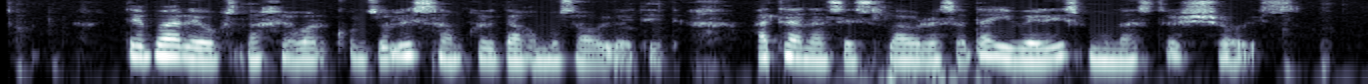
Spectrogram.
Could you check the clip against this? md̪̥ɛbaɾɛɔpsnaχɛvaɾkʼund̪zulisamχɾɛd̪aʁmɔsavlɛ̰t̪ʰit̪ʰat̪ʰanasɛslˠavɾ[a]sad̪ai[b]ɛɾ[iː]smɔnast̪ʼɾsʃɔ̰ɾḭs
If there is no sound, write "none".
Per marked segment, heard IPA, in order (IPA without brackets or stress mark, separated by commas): a, v, iː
